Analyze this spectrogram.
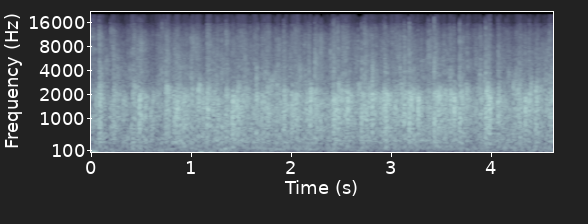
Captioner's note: applause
